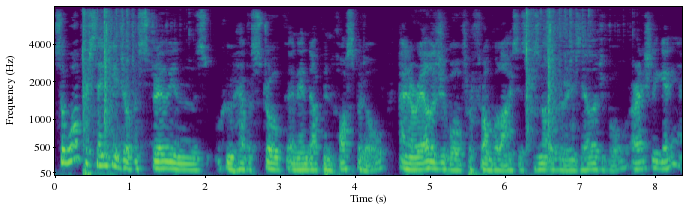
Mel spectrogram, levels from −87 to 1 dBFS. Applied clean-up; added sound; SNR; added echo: classical method WPE with log-MMSE.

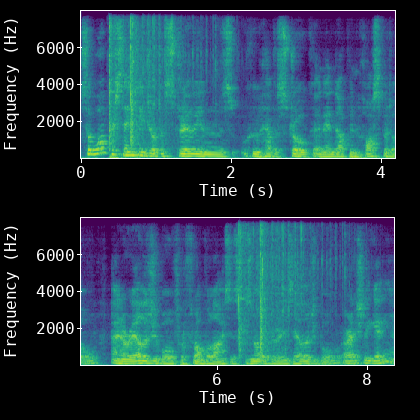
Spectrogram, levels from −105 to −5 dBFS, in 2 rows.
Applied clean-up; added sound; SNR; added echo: none; Bicycle; 13 dB; reverberation time 0.2 s.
